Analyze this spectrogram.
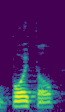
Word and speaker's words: Beutel: Spanish first name, German last name, pronounced actually Beutel.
